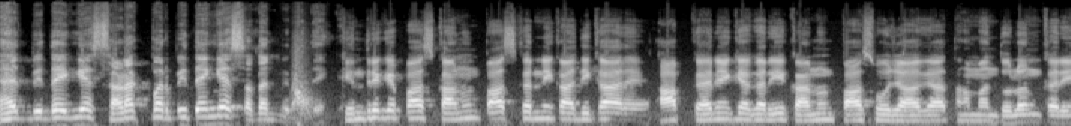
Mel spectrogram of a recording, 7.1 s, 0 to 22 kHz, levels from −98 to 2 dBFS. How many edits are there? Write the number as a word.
one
